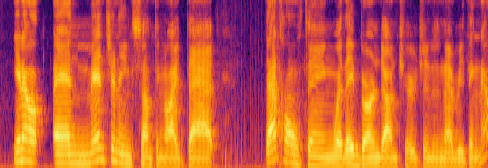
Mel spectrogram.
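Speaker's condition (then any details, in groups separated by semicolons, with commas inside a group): Cerebral palsy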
